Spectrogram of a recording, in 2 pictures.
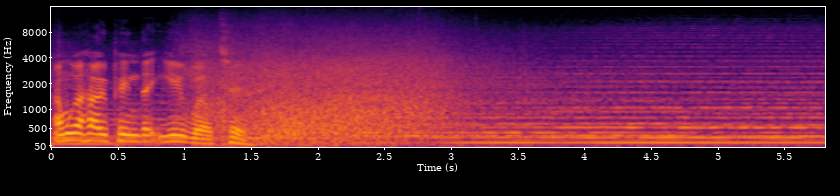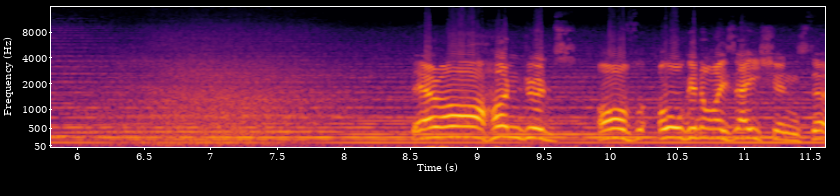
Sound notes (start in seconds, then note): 0.8 waves crashing; 1.8 somber music continues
